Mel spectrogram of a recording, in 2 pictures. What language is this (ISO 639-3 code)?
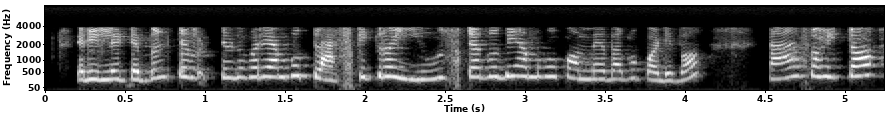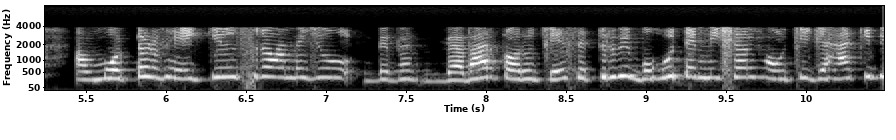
ori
